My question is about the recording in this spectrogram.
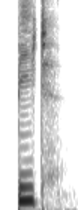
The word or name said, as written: beat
